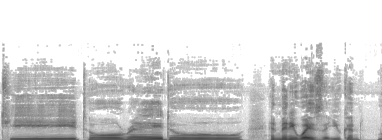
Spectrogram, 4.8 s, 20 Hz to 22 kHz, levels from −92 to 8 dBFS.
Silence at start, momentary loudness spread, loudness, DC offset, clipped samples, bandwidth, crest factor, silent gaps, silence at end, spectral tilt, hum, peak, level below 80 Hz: 0.05 s; 11 LU; -25 LUFS; under 0.1%; under 0.1%; 15.5 kHz; 20 dB; none; 0 s; -5.5 dB/octave; none; -4 dBFS; -58 dBFS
